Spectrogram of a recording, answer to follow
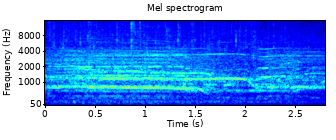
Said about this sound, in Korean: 그러자 반석에서 물이 솟아나오기 시작했죠. 백성들은 환호했습니다.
